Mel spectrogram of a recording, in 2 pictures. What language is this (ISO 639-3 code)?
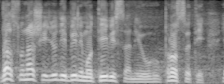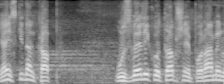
srp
